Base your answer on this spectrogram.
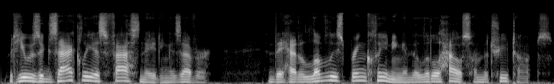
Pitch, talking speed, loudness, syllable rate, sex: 125 Hz, 250 wpm, -18 LUFS, 7.0 syllables/s, male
